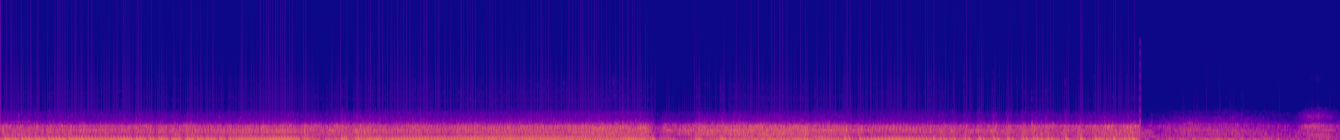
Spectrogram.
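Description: A dirt bike engine roars close by as it rides along.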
